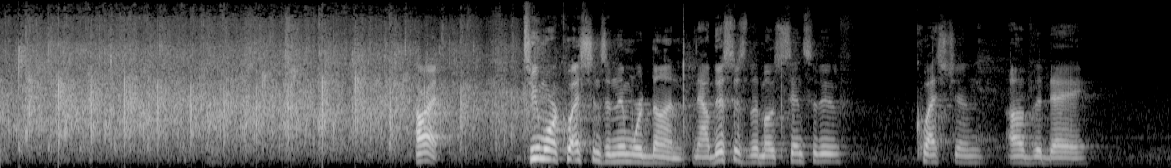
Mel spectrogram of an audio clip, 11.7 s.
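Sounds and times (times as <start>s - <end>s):
audience clapping: 0.0s - 5.8s
speech: 4.2s - 4.5s, 5.3s - 8.6s, 9.2s - 11.0s.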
